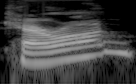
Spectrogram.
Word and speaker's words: Charon: So actually, there's 3 ways you could say it, like Karen, Sharon. So I've been pronouncing it Charon, but it is a name from Greek myth, not grief myth, Greek myth.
